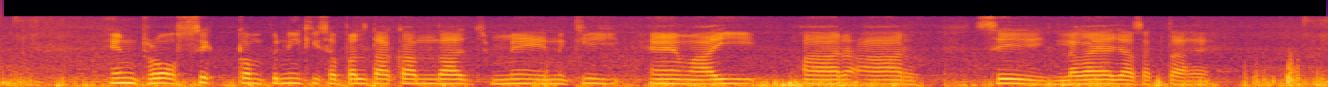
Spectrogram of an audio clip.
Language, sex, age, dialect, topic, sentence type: Hindi, male, 25-30, Kanauji Braj Bhasha, banking, statement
